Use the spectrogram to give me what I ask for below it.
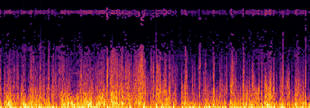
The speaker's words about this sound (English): Sorry about the wind.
